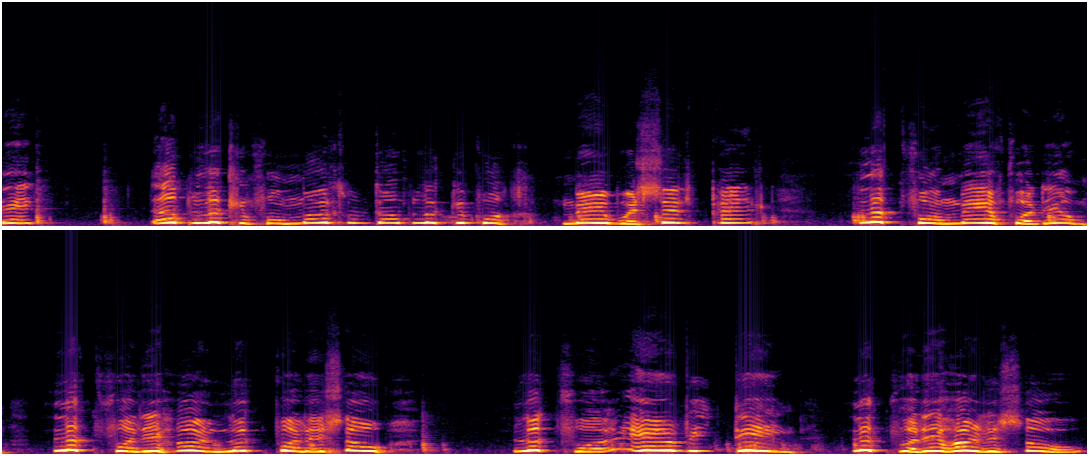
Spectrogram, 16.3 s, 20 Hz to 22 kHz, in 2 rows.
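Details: 29-year-old man with cerebral palsy since birth, born at five months' gestation, speaking about his life and disability; finding: speech in cerebral palsy (dysarthria)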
